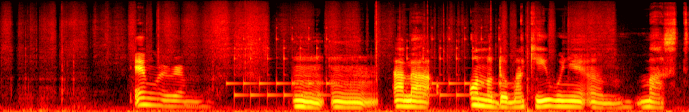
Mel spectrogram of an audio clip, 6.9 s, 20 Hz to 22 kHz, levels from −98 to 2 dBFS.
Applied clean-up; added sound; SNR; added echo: none; Marimba, xylophone + Hands; 17 dB; none.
